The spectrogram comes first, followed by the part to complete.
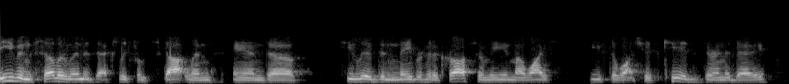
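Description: A man with an American accent has a normal speaking voice, medium pitch, fairly even intonation and a fairly quick pace. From Colorado. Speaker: musician and Marine veteran. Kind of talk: casual interview chat.

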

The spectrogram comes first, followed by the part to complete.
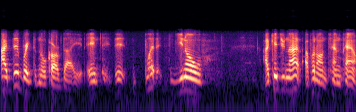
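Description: Someone with an American accent speaks at a fairly slow pace, leaving long, frequent pauses. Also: man. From Long Island, New York. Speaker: caller. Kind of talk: casual chat. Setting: phone call.

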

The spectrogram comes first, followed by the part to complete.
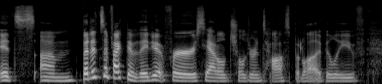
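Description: A woman speaks at a fairly quick pace with a fairly low pitch and a bright, sharp tone. The recording is very clean, with a silent background. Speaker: video producer and co-host. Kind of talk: casual chat.

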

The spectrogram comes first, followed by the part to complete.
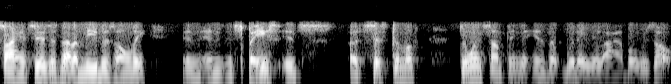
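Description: Delivered at a fairly quick pace, this man's medium-pitched voice is an ordinary speaking voice with lively intonation and big swings in loudness. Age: 60s. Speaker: football coach and tackling trainer. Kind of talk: casual chat.

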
